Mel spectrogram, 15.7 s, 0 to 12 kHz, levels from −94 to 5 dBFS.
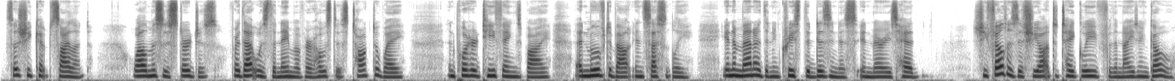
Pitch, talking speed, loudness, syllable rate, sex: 210 Hz, 195 wpm, -20 LUFS, 4.9 syllables/s, female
